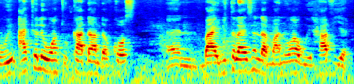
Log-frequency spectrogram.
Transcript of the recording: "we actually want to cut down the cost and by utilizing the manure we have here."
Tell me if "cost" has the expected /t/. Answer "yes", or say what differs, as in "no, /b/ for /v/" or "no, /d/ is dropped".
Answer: no, /t/ is dropped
